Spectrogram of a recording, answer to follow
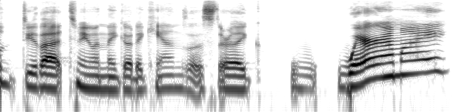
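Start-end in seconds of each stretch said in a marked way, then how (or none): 2.2-3.3 high, slow lost-visitor voice; mock bewilderment. Imitating friends who visit Kansas, bewildered. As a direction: draw it out high, utterly baffled.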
